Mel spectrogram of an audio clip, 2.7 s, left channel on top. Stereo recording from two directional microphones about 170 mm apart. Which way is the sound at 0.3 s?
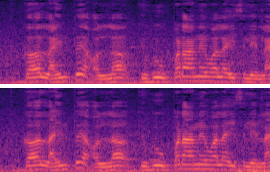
30° right (ahead or behind).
